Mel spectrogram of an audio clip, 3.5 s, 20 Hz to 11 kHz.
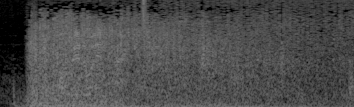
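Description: A torpedo strikes a ship in Silent Hunter 5, Battle of the Atlantic: a sudden deep explosive boom bursts in, then a broad rolling roar that slowly fades over a few seconds.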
